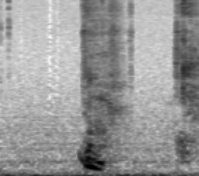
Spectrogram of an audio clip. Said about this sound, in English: Are you over your coronavirus battle? I mean, I'm supposed to not be contagious anymore, but I'm still coughing a little bit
